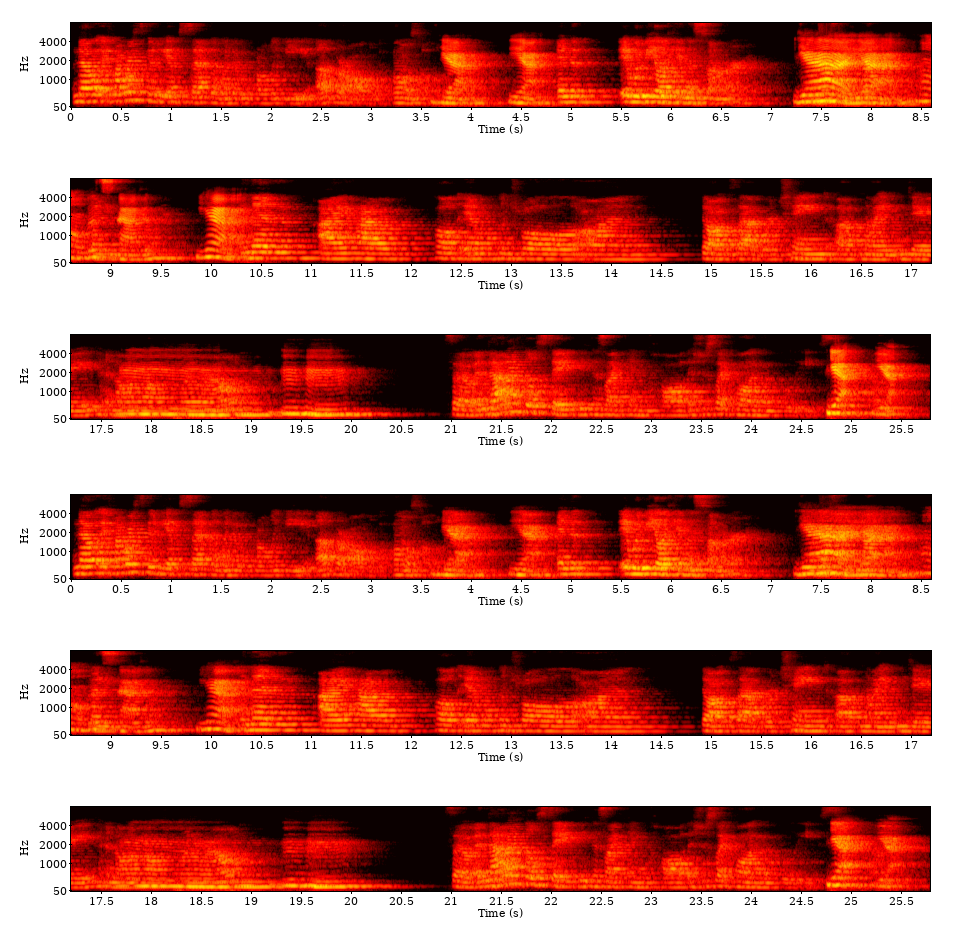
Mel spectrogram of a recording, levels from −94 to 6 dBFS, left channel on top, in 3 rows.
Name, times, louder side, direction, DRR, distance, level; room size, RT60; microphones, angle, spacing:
voice 1, 0.0-3.9 4.8-5.1 5.5-6.8 7.3-7.6 7.9-8.1 8.7-9.4 10.3-11.9 12.2-14.3 14.9-19.0 21.0-24.6 25.2-25.3, equal, 15° left, -12 dB, 1.3 m, -36 dB
voice 2, 3.6-4.8 7.2-10.4 17.6-20.1 24.7-25.5, left 3 dB, 70° left, 4 dB, 0.4 m, -31 dB
2.8 x 2.1 x 2.9 m, 1.0 s
head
